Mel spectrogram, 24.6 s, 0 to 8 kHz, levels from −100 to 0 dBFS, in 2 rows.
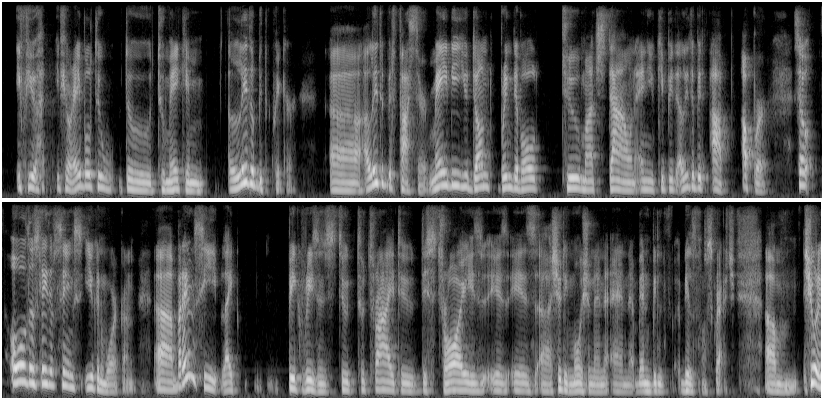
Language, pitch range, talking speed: English, 115-145 Hz, 175 wpm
